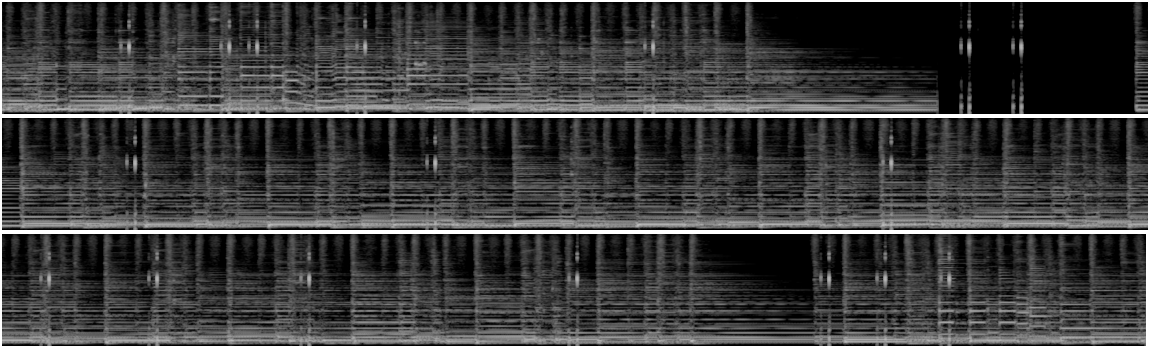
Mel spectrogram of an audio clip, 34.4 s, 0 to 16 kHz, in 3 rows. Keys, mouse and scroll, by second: 1.1 click, 2.4 right click, 3.5 click, 6.3 shift+click, 7.9 r, 9.5 click, 10.0 right click, 12.6 click, 15.6 shift+click, 17.3 b, 18.8 c, 20.2 click, 23.2 click, 27.1 ctrl+z, 28.5 click, 29.2 ctrl+z, 31.0 click.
